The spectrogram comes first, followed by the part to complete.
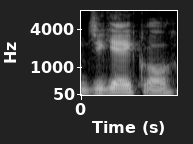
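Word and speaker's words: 地稽古: But there's no soft G's in Japanese. If you use G in Japanese, it's always a hard G.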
